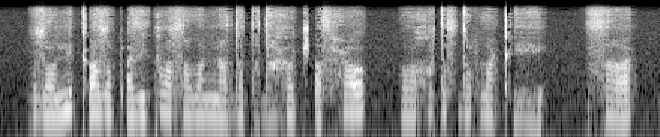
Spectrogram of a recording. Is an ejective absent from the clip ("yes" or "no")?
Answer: no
